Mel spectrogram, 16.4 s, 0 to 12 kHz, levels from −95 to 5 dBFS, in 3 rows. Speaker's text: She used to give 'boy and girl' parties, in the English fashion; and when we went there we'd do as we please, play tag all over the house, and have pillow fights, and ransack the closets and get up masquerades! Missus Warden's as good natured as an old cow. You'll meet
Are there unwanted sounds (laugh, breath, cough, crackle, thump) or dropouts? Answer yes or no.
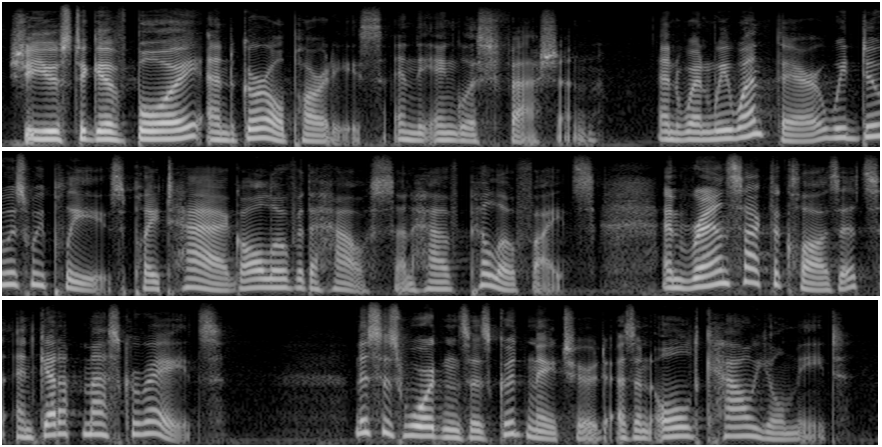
no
